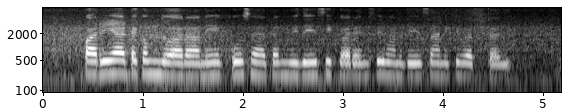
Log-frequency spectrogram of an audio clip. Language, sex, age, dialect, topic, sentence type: Telugu, female, 25-30, Central/Coastal, banking, statement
